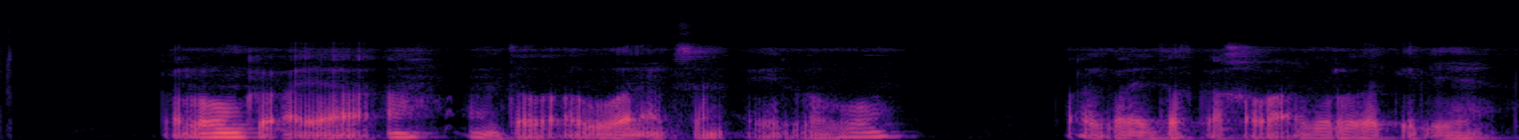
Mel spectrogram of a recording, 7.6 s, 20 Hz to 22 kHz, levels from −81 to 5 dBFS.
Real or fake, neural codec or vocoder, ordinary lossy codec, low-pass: real; none; none; none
